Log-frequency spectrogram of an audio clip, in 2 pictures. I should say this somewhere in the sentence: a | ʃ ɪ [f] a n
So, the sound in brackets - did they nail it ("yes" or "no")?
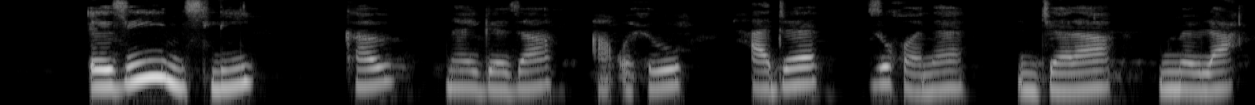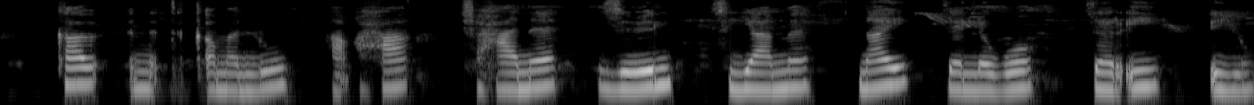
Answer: no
